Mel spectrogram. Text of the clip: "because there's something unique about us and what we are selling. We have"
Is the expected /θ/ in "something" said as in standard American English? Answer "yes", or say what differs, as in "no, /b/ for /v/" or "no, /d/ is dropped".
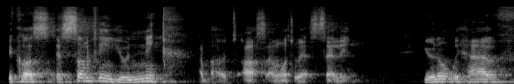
yes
